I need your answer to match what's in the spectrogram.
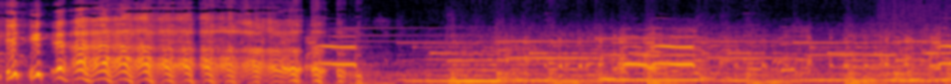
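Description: A rooster and chicken cackle and cluck in loud, rapid, warbling bursts for a few seconds, then the calls give way to steady background music.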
